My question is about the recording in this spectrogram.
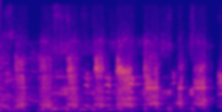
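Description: Several people laughing at once, their chuckles and laughs overlapping, with a little talk mixed in.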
